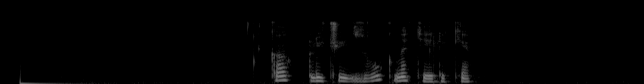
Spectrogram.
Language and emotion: Russian, neutral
